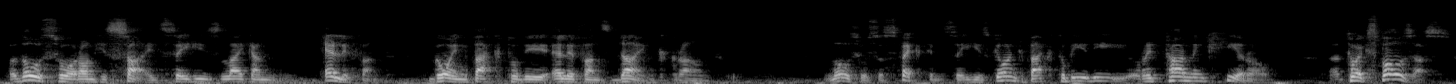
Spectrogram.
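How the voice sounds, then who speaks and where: A man acting in a radio drama as a wary, probing Soviet KGB major, speaking formally and deliberately in clipped phrases. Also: mid-range voice, sing-song, dark tone, muffled recording. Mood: cynical.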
